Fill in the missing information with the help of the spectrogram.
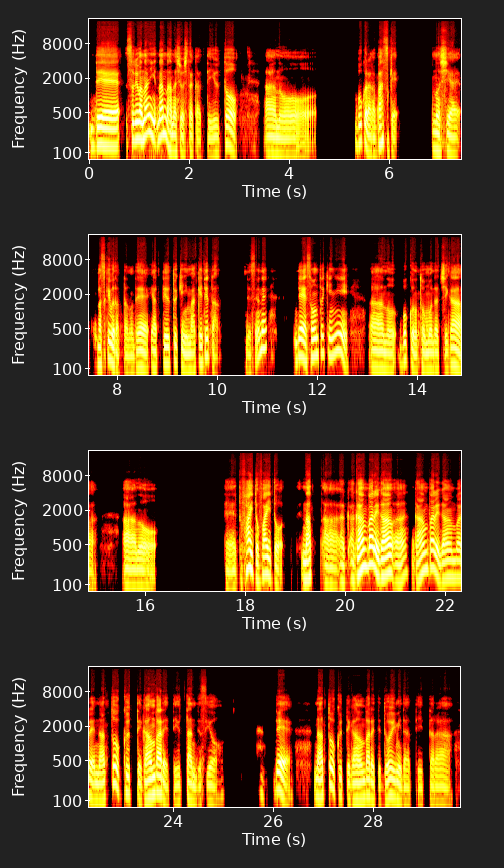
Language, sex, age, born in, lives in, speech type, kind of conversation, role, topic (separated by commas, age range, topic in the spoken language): Japanese, male, 50-54, Japan, Japan, conversation, podcast, guest, 初めて人前で何かを表現したときのことを聞かせてくれますか？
